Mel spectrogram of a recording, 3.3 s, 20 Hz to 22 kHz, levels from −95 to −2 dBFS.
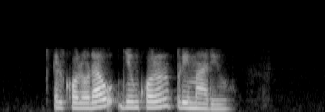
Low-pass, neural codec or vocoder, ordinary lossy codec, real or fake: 3.6 kHz; none; Opus, 24 kbps; real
